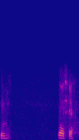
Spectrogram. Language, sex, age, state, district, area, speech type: Kashmiri, male, 30-45, Jammu and Kashmir, Bandipora, rural, conversation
